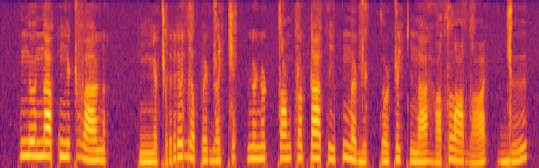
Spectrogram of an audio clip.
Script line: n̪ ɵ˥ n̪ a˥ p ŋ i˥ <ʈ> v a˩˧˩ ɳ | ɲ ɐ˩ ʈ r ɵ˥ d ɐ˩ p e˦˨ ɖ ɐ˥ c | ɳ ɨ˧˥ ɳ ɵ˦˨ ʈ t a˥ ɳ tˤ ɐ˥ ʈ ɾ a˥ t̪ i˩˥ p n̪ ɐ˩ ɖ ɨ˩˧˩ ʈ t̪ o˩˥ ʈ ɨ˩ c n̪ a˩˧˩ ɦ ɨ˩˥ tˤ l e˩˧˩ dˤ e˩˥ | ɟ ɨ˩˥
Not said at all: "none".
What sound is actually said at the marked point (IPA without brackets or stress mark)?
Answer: ʈ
